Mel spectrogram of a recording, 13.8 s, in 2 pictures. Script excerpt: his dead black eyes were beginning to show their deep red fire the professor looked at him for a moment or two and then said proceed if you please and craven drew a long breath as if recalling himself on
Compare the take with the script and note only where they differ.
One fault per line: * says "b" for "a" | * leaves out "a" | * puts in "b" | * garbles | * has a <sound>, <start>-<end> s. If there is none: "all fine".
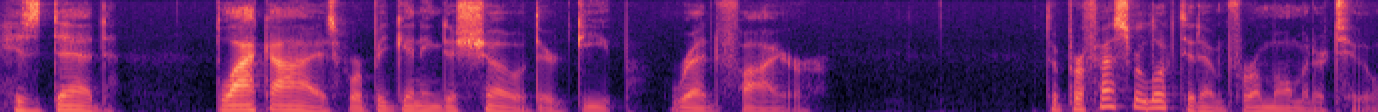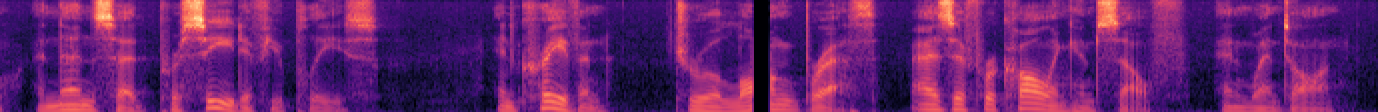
* has a dropout, 10.7-10.7 s
* puts in "and went"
